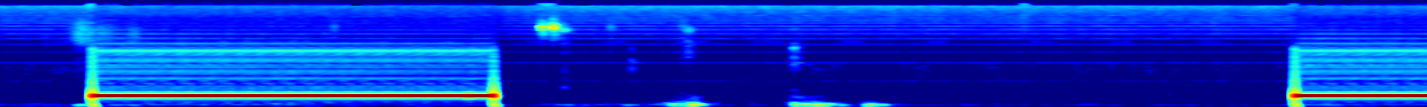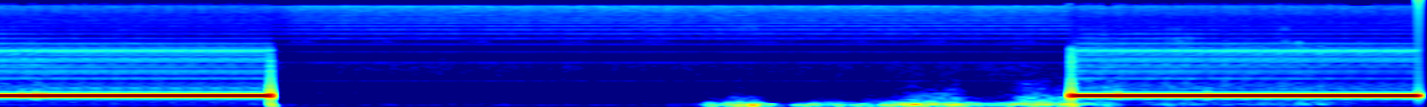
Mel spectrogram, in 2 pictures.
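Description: Telephone ringback tone plays on an unanswered call before it goes to voicemail: three steady, even two-second tones separated by silent gaps, with faint low rustling between them.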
